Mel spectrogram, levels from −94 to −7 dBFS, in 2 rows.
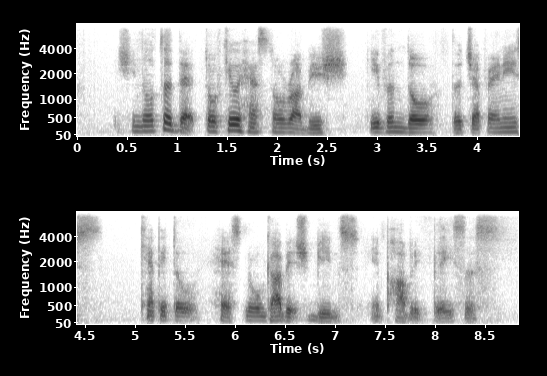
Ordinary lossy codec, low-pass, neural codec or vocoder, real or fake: Opus, 32 kbps; 7.2 kHz; codec, 16 kHz, 0.5 kbps, X-Codec, WavLM features, trained on Multilingual LibriSpeech; fake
